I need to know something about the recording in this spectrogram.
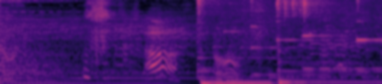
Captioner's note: comedians exclaim; sneaky music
